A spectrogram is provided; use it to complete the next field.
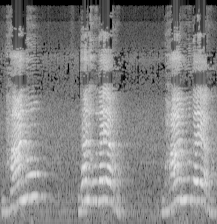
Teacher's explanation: भानु में हरस्व है और उदय में हरस्व है, दोनों मिलकर के यहाँ पर दीर्घ ऊ बन गया है।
